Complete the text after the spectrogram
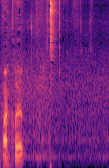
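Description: A folding knife clicks sharply once.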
